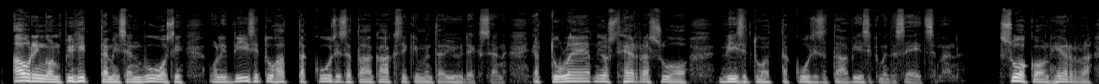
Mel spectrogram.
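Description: A man giving a measured, even scripted reading of a translated religious legal text in a radio studio. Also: mid-range voice, breathy edge, dry recording.

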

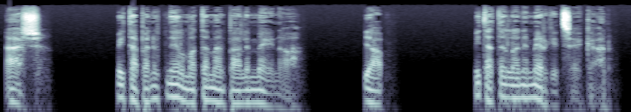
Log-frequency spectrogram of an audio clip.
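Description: A man voicing a boastful, excitable crippled builder in an audiobook, eager and full of himself. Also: very deep voice, gravelly, breathy edge, no echo, studio quality, exaggerated voice. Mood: puzzled. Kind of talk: audiobook character voice.

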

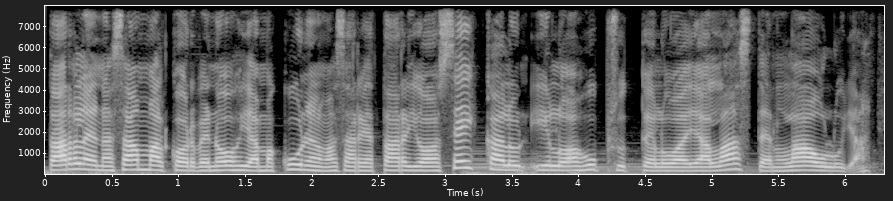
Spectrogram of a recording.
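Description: A woman radio host presenting audio dramas in a smooth, scripted way. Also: medium pitch, fairly even intonation.

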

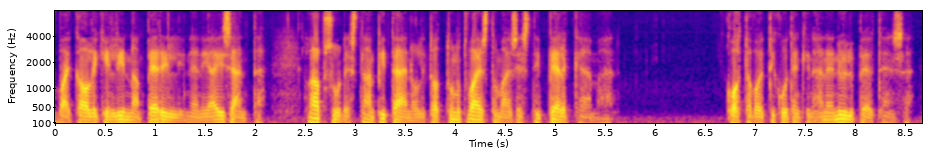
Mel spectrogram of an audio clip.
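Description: A male audiobook narrator reads a classic tale in an even, measured way. His voice is very low and deep. The recording is dry, with no room echo. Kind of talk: scripted narration.

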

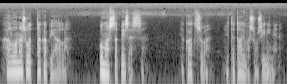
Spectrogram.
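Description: A man voicing a lonely child who hides from an unhappy mother, speaking in a quiet, dreamy first-person radio drama monologue. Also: mid-range voice, fairly even intonation, lightly acted.

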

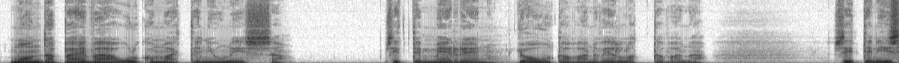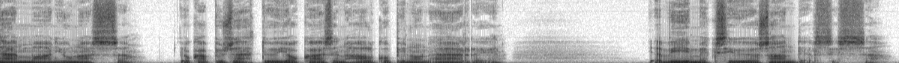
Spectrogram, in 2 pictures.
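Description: A man reading a novel aloud as an audiobook narrator, calm and measured. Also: low voice, husky, dry recording, clean studio sound. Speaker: audiobook reader. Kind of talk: scripted literary narration.

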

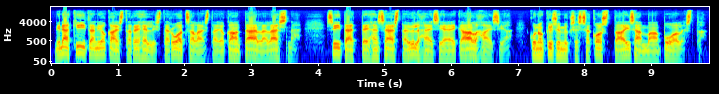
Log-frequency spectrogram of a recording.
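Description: A man reading the part of a cunning, fearless count who loudly rouses an angry crowd. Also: sits low, no echo, studio quality. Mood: rousing. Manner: loud, rousing oratory. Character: cunning, fearless male count rousing a mob.

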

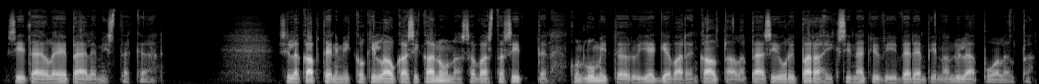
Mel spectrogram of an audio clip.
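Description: A man's voice: low voice, fairly bright tone, no room sound, studio quality. A man reading a story aloud as an audiobook narrator, in a folksy storytelling tone. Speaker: audiobook reader. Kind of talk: literary narration.

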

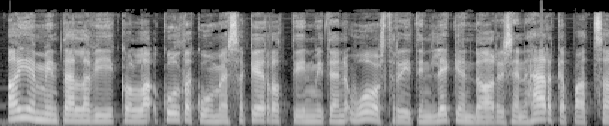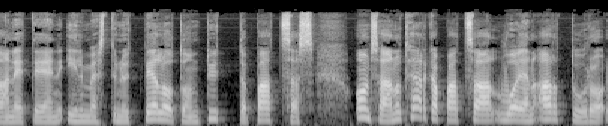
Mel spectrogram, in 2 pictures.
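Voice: medium pitch, no echo. Dry-sounding culture reporter reading news. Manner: measured, read from a script. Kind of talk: scripted news narration.

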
